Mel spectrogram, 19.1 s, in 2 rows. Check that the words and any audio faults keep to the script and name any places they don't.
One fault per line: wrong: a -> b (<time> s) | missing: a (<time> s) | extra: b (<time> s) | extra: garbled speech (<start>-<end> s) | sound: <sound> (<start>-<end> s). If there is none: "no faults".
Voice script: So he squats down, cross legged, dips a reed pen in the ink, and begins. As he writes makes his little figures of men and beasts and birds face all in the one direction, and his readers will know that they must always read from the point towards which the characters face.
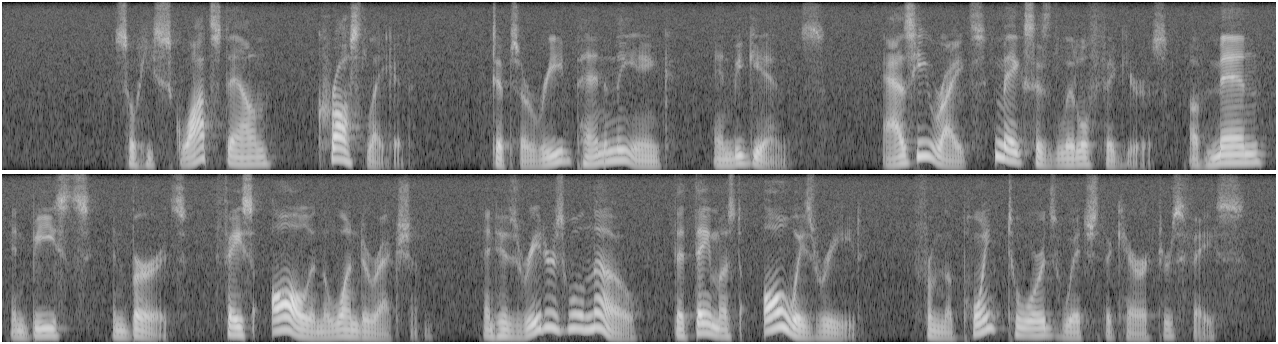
no faults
